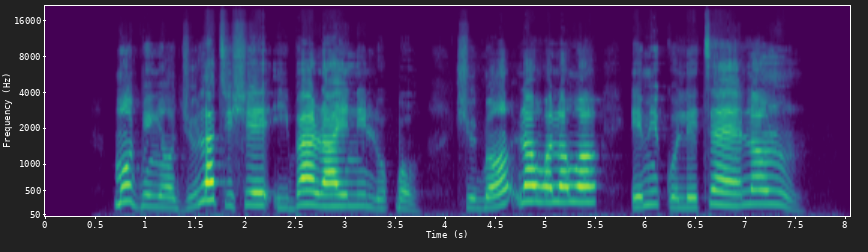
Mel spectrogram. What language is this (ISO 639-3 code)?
yor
